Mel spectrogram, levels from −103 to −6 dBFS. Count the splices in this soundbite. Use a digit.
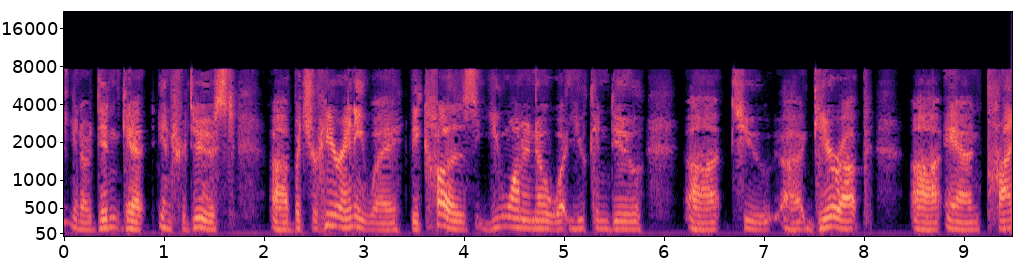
1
